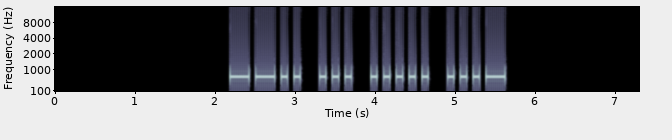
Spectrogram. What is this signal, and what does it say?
Morse code, heard as a keyed tone, about 15 wpm, 700 Hz. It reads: ZS5V
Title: DXCC-100 Call Signs - 4 Characters - Repeated 2x - 15wpm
